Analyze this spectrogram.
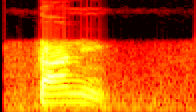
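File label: "tani", Indonesian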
